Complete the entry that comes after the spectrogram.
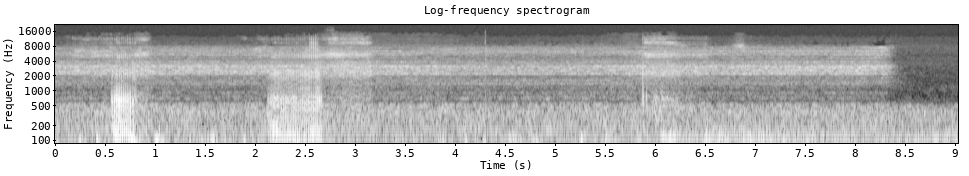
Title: Toffee snoring!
